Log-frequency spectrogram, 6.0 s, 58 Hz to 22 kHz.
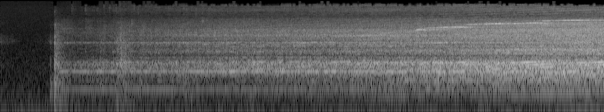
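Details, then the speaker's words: Electrolux model XII vacuum cleaner (1930–1936) powered through a voltage regulator. Its motor spins up from a click to a smooth, rising whine with an airy hiss of intake air as it sucks onto the board it stands on. The motor runs healthy. "Silnik bardzo fajnie przysysa się do tej deseczki, na której stoi. Słychać nawet gwizd zasysanego powietrza."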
